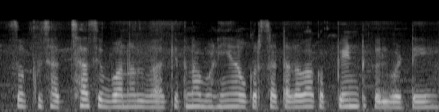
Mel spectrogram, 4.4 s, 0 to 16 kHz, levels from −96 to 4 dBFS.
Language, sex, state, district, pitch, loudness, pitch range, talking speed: Bhojpuri, female, Uttar Pradesh, Gorakhpur, 195 Hz, -32 LUFS, 185-205 Hz, 175 wpm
